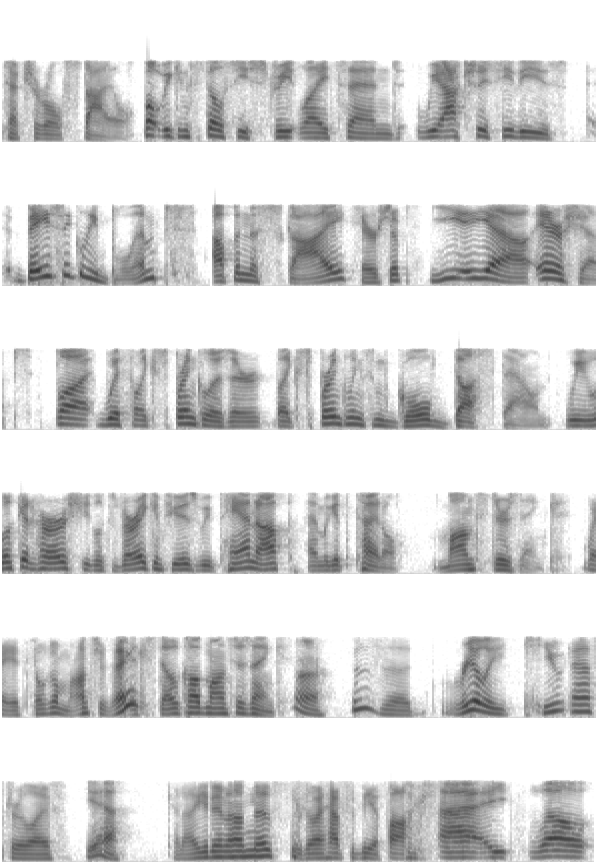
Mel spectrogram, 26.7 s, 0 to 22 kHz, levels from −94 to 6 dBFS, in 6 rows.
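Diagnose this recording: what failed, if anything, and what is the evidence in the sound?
AMR rate drop at the network and codec stage, 12.96–14.15 s and 24.36–26.70 s. The speech turns buzzier and more synthetic with no gap, which points to a weak link forcing 12.2 down to roughly 5.9 kbps. A spectrogram shows smeared harmonics below an unchanged 4 kHz ceiling. The waveform stays continuous.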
